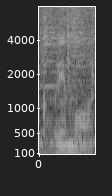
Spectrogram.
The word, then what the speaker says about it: Claymore: And the lyrics are interesting, and, you know, people ask me, what's a clay, it's spelt like Claydamore, but it's actually Claymore.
